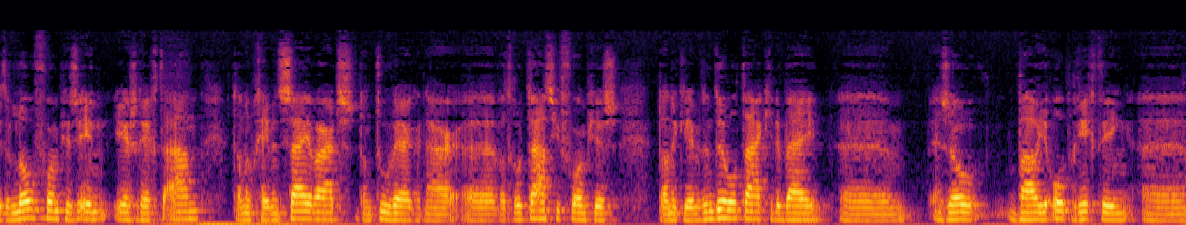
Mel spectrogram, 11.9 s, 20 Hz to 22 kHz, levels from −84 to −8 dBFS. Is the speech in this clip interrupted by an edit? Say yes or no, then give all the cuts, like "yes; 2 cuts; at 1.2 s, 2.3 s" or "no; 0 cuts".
yes; 2 cuts; at 1.6 s, 8.3 s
